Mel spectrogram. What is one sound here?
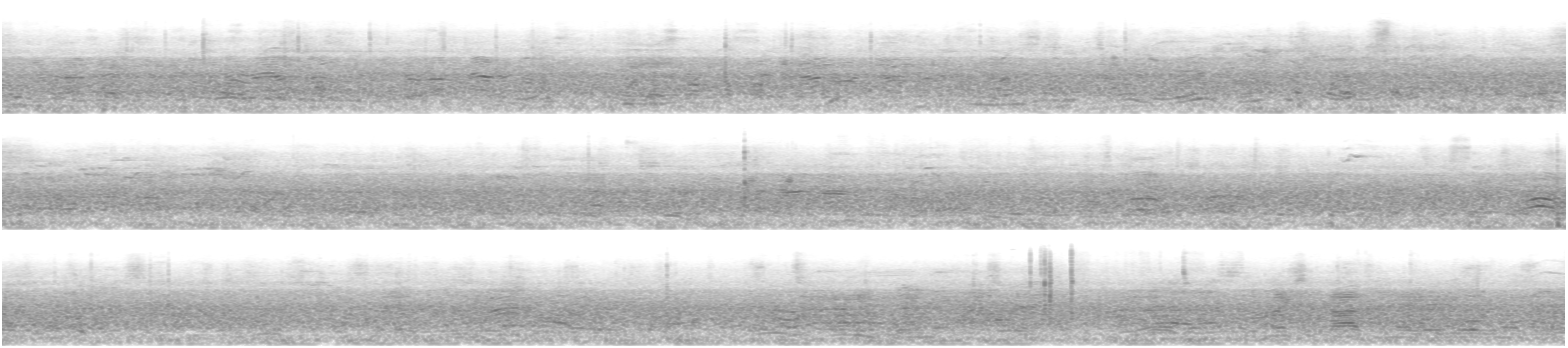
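Footballers shout to each other across an open field.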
